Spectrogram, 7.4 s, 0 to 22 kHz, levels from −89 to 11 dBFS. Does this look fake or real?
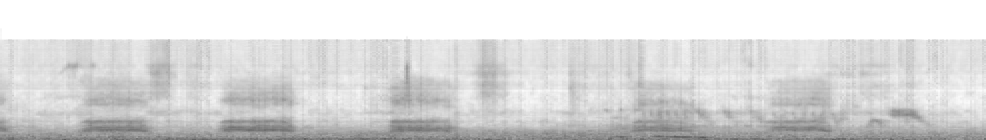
fake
